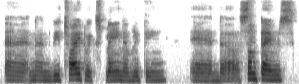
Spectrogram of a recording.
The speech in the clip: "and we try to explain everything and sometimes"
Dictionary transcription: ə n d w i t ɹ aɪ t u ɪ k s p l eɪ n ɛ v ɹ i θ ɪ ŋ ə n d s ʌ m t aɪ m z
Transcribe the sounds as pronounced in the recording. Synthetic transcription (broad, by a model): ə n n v i t ɹ aɪ t u ɪ k s p l eɪ n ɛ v ɹ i t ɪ ŋ ə n d s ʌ m t aɪ m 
